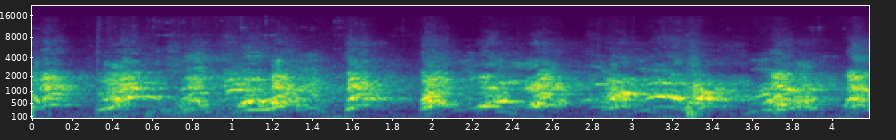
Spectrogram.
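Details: Attack training session with a male Cane Corso: deep, coarse barks delivered rapidly, close to three per second, some merging into longer rough bursts.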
